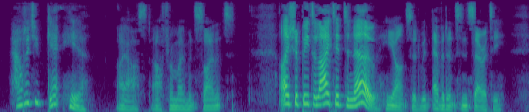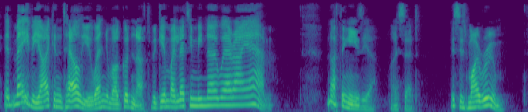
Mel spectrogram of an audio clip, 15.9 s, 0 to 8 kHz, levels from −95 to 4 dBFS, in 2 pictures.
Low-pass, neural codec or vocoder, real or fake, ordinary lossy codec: 7.2 kHz; none; real; MP3, 32 kbps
